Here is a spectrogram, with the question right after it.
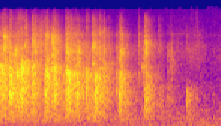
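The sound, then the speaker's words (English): A crowd applauds the tech team steadily for about three seconds, a dense wash of overlapping handclaps with occasional sharper individual claps standing out, moderately loud and fading slightly toward the end. “Let's clap for our tech guys. Let's clap for them.”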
